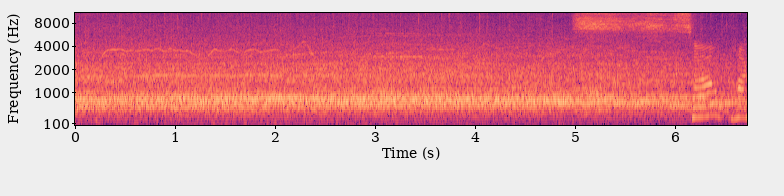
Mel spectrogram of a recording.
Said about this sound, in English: We're going to have some stadium applause at that moment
